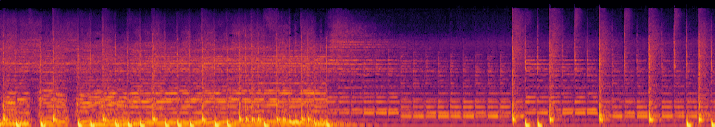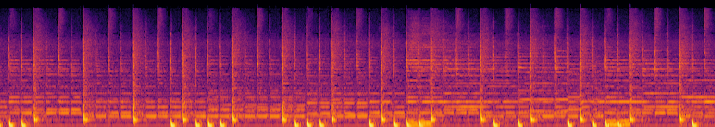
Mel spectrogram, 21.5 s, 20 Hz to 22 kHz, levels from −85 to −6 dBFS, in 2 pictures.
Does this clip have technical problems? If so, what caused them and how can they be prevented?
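Yes, there's a mains buzz running through the whole clip, a raspy 60 Hz hum roughly 20 dB under the sound. Sharp switching spikes, twice per mains cycle, are leaking in and spraying harmonics up into the kilohertz range. Keep dimmers and rectifiers away from the rig and use properly shielded, grounded cabling.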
